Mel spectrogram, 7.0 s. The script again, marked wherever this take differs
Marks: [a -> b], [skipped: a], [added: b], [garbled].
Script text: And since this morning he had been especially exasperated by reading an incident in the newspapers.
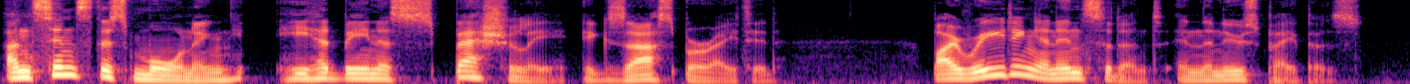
And since this morning he had been especially exasperated by reading an incident in the newspapers.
